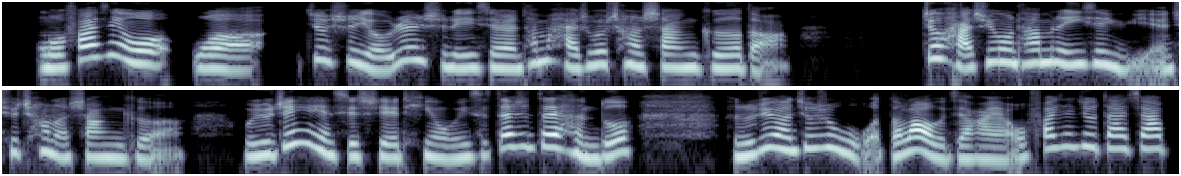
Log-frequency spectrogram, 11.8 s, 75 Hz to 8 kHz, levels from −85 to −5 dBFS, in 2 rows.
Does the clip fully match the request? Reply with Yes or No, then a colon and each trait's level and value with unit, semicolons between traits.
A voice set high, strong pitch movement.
Yes: high, 235 Hz; wide, 6.2 semitones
